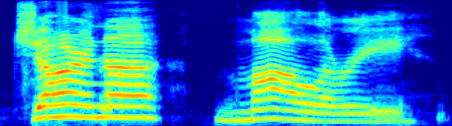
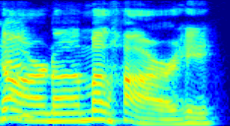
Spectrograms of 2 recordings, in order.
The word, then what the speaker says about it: Jarna Malari: Swedish, where you say a J is a Y. Jarna. Jarna. Jarna Malari. It doesn't have a Y in the pronunciation, so no, I'm not going with it.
